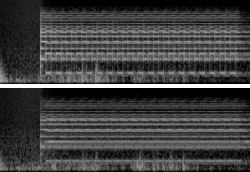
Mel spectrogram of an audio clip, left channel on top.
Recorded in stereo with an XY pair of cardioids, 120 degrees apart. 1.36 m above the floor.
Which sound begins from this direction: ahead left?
A ringtone, at 0.4 s.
